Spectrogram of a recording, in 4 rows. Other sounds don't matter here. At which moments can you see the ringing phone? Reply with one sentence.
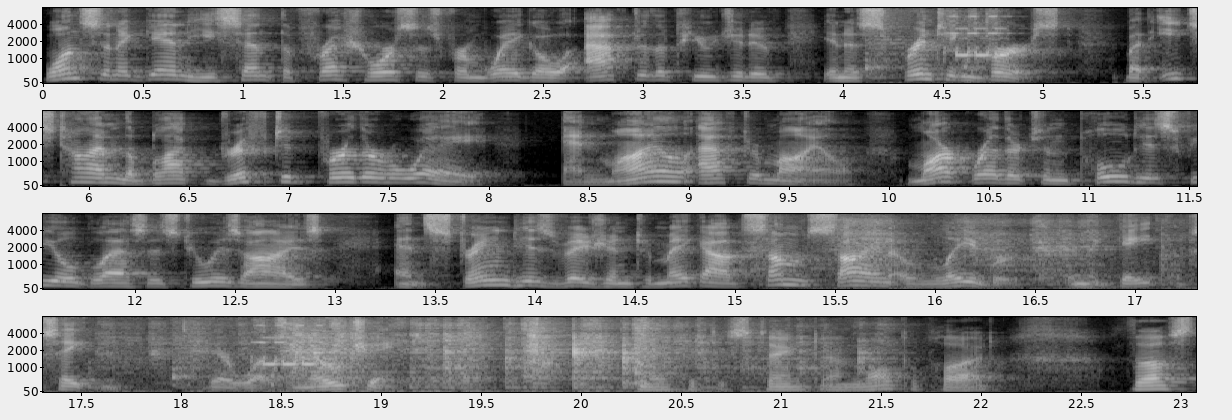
The ringing phone can be heard from 4.1 to 4.8 s and from 17.9 to 18.8 s.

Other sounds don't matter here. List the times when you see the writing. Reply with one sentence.
You can hear the writing from 15.0 to 21.6 s.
